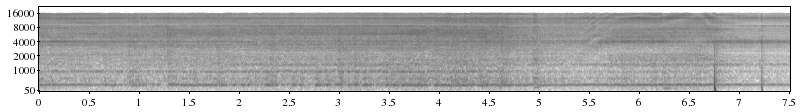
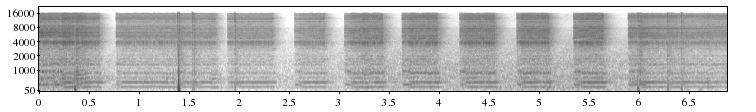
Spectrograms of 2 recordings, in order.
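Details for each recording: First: Contact-breaker (platina) fish shocker, 1 kg spool, on a used, leaking motorcycle battery with a lamp load: a steady high buzz over a constant low hum; vibration fine, occasional imperfection considered normal. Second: Contact-breaker (platina) fish shocker, 1 kg spool, 500 W, tighter setting with the spool still fairly far: a harsh buzz cuts in and out about once a second; worn, pitted contact surfaces, to be smoothed after use.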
